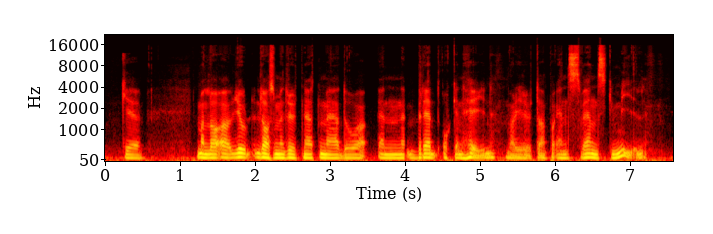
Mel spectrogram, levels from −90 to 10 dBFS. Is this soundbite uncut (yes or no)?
no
